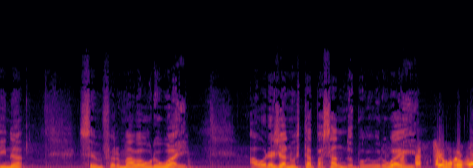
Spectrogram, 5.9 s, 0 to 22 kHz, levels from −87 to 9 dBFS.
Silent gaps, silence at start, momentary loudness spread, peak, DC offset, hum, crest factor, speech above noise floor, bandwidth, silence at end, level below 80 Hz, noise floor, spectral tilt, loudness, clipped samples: none; 0 s; 11 LU; -12 dBFS; under 0.1%; 50 Hz at -50 dBFS; 14 dB; 25 dB; 12.5 kHz; 0 s; -50 dBFS; -50 dBFS; -6.5 dB/octave; -26 LUFS; under 0.1%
